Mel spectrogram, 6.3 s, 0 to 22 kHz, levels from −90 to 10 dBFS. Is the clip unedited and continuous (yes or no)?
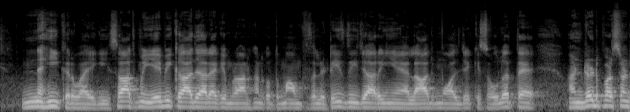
yes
